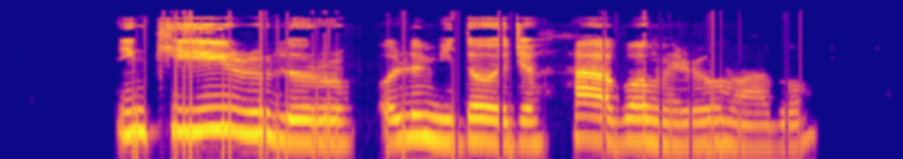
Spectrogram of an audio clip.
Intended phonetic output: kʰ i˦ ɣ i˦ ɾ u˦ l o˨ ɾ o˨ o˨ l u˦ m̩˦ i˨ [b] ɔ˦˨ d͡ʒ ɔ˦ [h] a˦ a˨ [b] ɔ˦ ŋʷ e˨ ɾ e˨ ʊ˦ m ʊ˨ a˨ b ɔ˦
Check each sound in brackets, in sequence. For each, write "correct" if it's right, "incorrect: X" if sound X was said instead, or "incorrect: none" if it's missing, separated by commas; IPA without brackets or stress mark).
incorrect: d, correct, correct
